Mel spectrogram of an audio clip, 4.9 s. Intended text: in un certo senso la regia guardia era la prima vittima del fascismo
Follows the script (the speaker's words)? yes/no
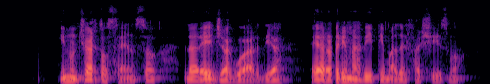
no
